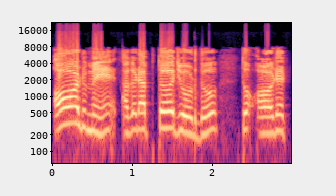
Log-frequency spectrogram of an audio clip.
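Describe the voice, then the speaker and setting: Comic radio prank caller, played by a man: very high voice, dry close sound, pedantic, needling, mock-earnest. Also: takes it slowly, dry recording. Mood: mock-earnest pedantry. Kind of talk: comic prank phone call.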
